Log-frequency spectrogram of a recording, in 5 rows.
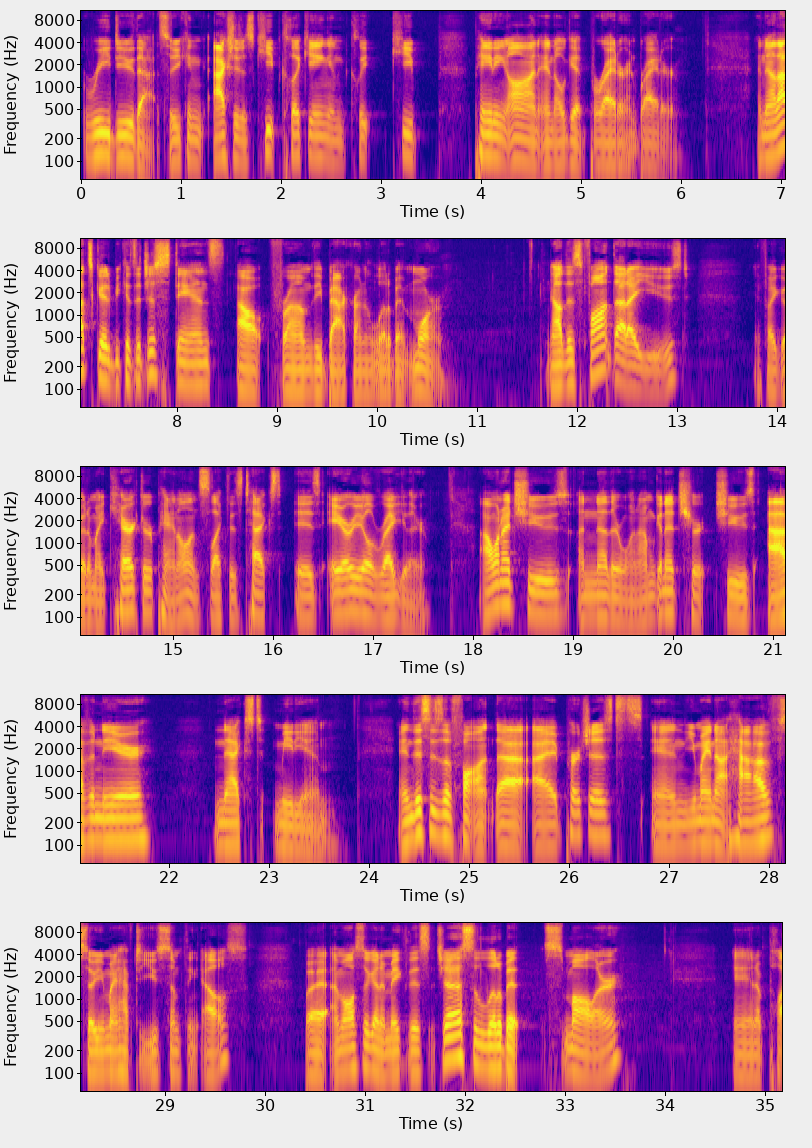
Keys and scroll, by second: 7.3 alt+z.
